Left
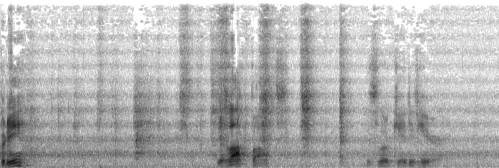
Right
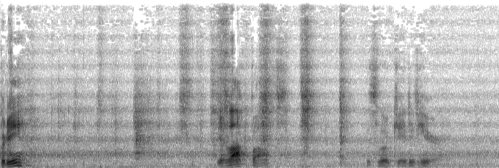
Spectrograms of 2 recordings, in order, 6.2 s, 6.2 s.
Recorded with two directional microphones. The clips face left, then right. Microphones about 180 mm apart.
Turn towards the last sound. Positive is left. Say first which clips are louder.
# even
turn(degrees=0)  # may be behind; listen again after turning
